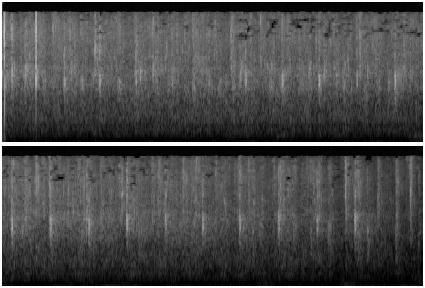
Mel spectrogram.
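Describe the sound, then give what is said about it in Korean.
An audience in a church service claps to welcome a pastor. Sustained applause runs for over six seconds as a dense patter of many hands, with sharper individual claps standing out throughout and no voices. “목사님 힘내시라고 박수로 목사님을 맞이하시겠습니다”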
